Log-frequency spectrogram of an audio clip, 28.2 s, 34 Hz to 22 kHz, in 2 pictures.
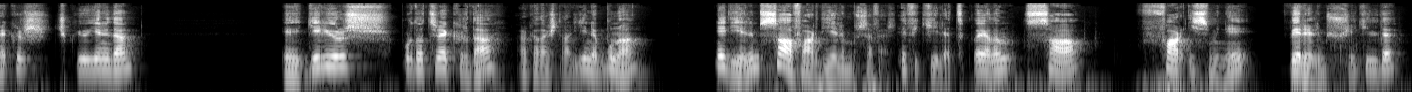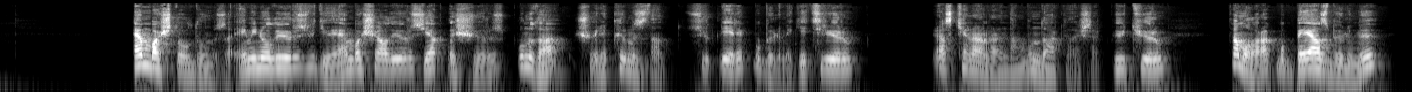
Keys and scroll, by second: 8.8 F2, 9.7-12.0 typing, 12.9 Return.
